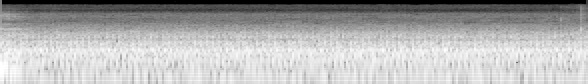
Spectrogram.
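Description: Steady low hum of room background noise, with no distinct events.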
